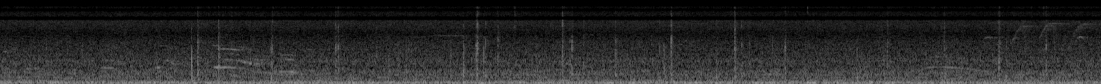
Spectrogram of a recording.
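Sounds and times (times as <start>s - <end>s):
rain falling: 0.0s - 11.0s
raindrops ticking: 0.8s - 11.0s.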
